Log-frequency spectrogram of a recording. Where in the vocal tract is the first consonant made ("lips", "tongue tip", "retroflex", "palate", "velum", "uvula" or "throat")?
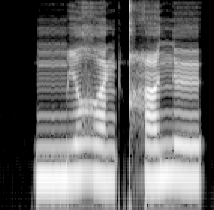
lips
